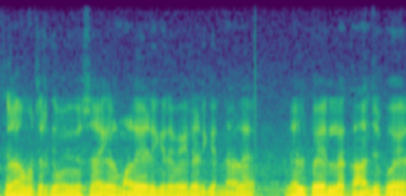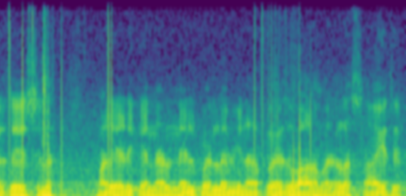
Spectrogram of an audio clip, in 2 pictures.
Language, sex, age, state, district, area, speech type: Tamil, male, 18-30, Tamil Nadu, Erode, rural, spontaneous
